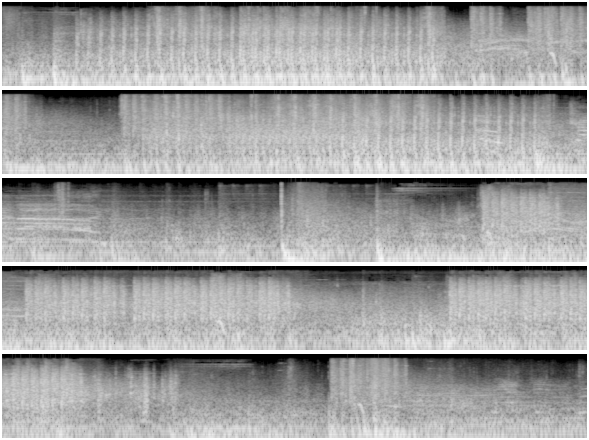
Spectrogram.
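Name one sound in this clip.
A rifle fires rapid bursts close by.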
